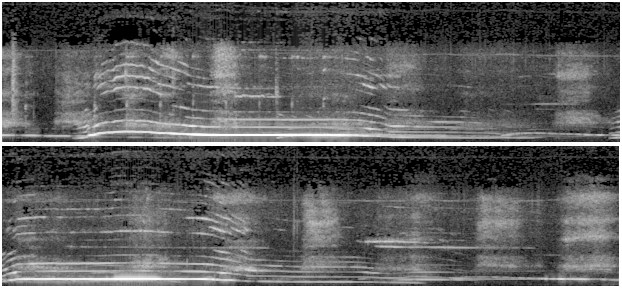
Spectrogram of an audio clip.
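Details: Wolves howling at a zoo in Lincoln. Two long chorus howls swell and fade, each holding a steady tone before gliding downward, with other wolves weaving rising and falling howls around them. A quieter, falling howl closes the sequence.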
